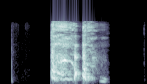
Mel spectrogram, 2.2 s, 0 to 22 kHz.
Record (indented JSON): {
  "cough_length": "2.2 s",
  "cough_amplitude": 30056,
  "cough_signal_mean_std_ratio": 0.4,
  "survey_phase": "beta (2021-08-13 to 2022-03-07)",
  "age": "18-44",
  "gender": "Female",
  "wearing_mask": "No",
  "symptom_cough_any": true,
  "symptom_runny_or_blocked_nose": true,
  "symptom_sore_throat": true,
  "symptom_fatigue": true,
  "symptom_headache": true,
  "symptom_onset": "3 days",
  "smoker_status": "Never smoked",
  "respiratory_condition_asthma": false,
  "respiratory_condition_other": false,
  "recruitment_source": "Test and Trace",
  "submission_delay": "2 days",
  "covid_test_result": "Positive",
  "covid_test_method": "RT-qPCR",
  "covid_ct_value": 23.5,
  "covid_ct_gene": "N gene",
  "covid_ct_mean": 23.8,
  "covid_viral_load": "16000 copies/ml",
  "covid_viral_load_category": "Low viral load (10K-1M copies/ml)"
}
